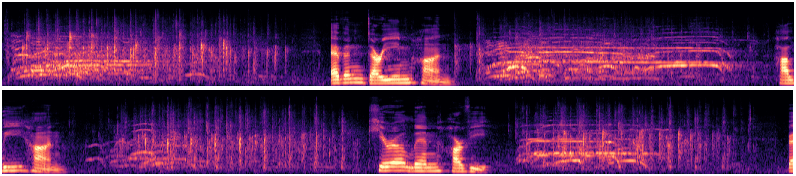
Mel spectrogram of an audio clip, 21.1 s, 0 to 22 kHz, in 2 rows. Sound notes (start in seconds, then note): 0.0 audience cheering; 0.0 audience applauding; 6.0 audience applauding; 6.3 audience cheering; 11.6 audience cheering; 11.7 audience applauding; 17.4 audience cheering; 17.4 audience applauding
